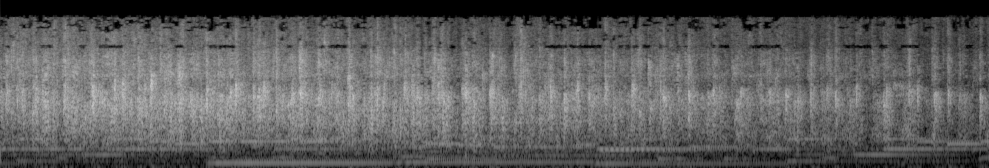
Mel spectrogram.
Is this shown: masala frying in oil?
no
